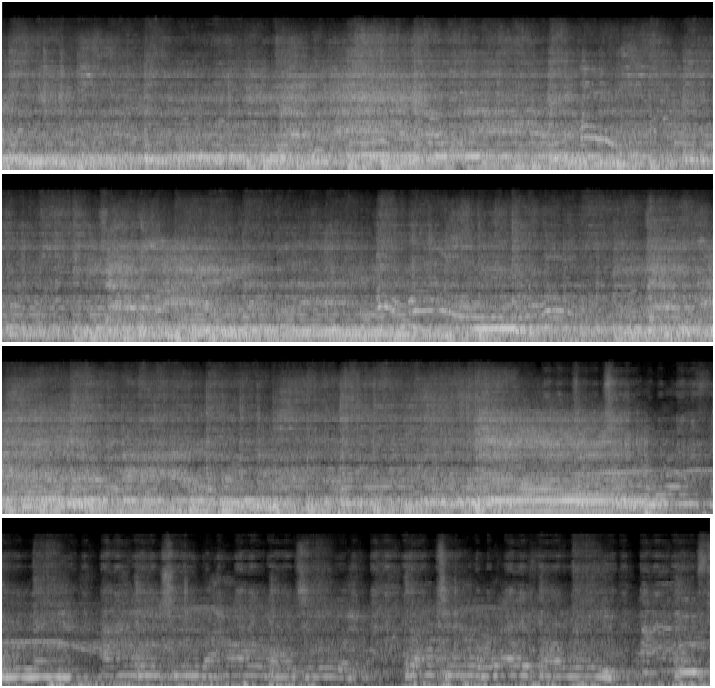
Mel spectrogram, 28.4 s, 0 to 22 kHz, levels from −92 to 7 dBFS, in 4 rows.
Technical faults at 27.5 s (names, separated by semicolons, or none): none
